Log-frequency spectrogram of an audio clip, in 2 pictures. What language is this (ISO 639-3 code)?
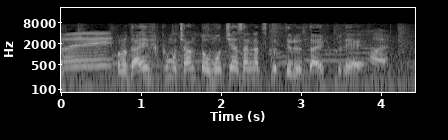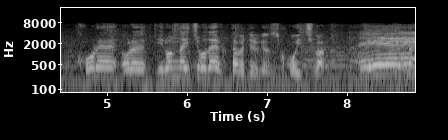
jpn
